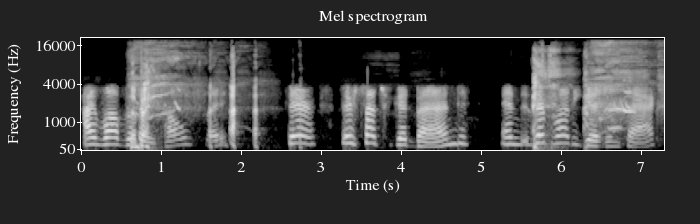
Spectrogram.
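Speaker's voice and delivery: British accent, pitched a bit high. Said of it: "it's a British accent, like the Beatles".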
